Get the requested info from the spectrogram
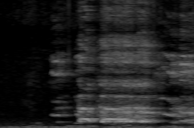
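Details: Two-day-old newborn puppies while sleeping; a soft start gives way to one sustained, high, tonal whining squeal lasting over a second, with faint low hum beneath.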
